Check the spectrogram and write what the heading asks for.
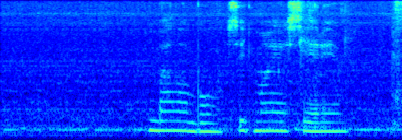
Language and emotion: Russian, sad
